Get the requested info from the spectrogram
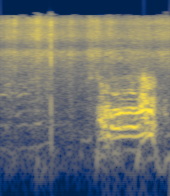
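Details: Coonhounds treeing a raccoon at a new hunting spot, Walkers, a Bluetick and a Black and Tan: one drawn-out bawling bay swells after a second of quiet hiss.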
